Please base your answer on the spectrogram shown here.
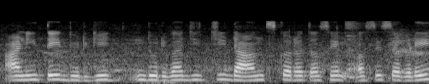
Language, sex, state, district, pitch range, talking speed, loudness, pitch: Marathi, female, Maharashtra, Gondia, 195-215 Hz, 140 wpm, -16 LUFS, 205 Hz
